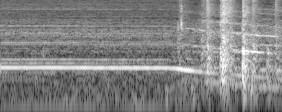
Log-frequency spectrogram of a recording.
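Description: RV slide-out motor whining steadily while running the kitchen slide in, its pitch falling about a second and a half in as the motor slows at the end of travel, followed by a few short clicks.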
